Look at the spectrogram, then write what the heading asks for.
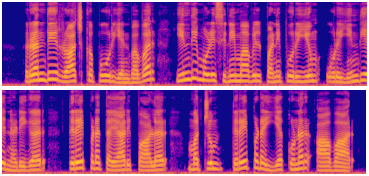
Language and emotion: Tamil, neutral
